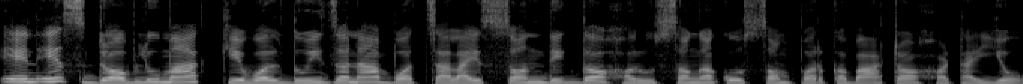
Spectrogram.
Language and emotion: Nepali, neutral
